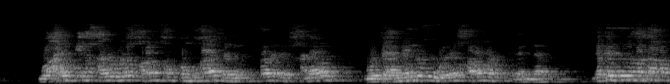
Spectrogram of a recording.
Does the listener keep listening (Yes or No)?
Yes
